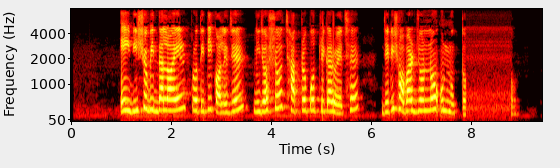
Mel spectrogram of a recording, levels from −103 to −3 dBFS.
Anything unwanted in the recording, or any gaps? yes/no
no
